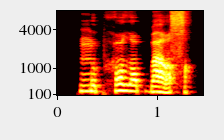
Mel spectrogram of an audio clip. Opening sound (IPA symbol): ŋ͡m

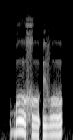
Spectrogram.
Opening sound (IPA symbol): ɓ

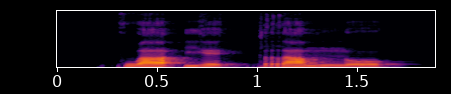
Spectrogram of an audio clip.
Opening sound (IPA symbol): k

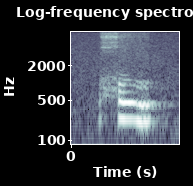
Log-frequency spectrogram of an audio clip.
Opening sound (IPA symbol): χ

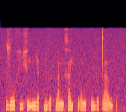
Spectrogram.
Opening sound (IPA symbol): z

